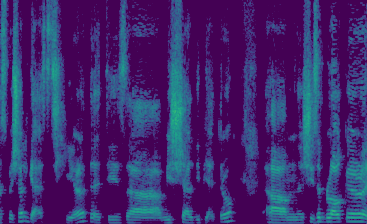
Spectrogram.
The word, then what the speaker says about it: Michele: Your name is spelled Michele with one L, that in Italian is Michele. So when you go to Italy, it's always a problem for you. You have to explain your first name.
